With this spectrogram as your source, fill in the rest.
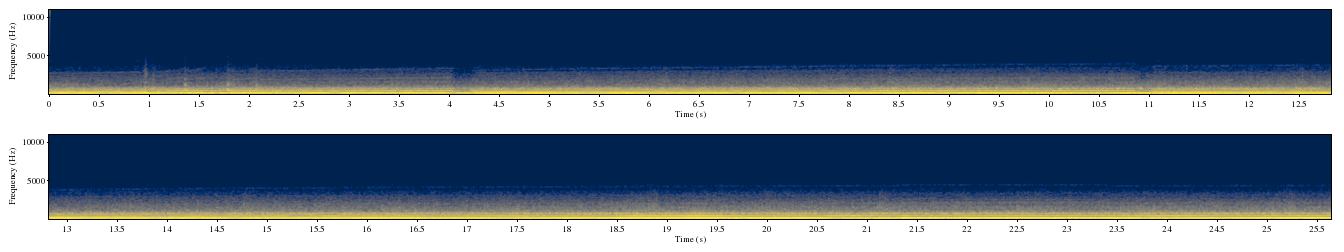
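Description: A racing car engine drones loudly at high revs, rising steadily and dropping briefly at gear changes.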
